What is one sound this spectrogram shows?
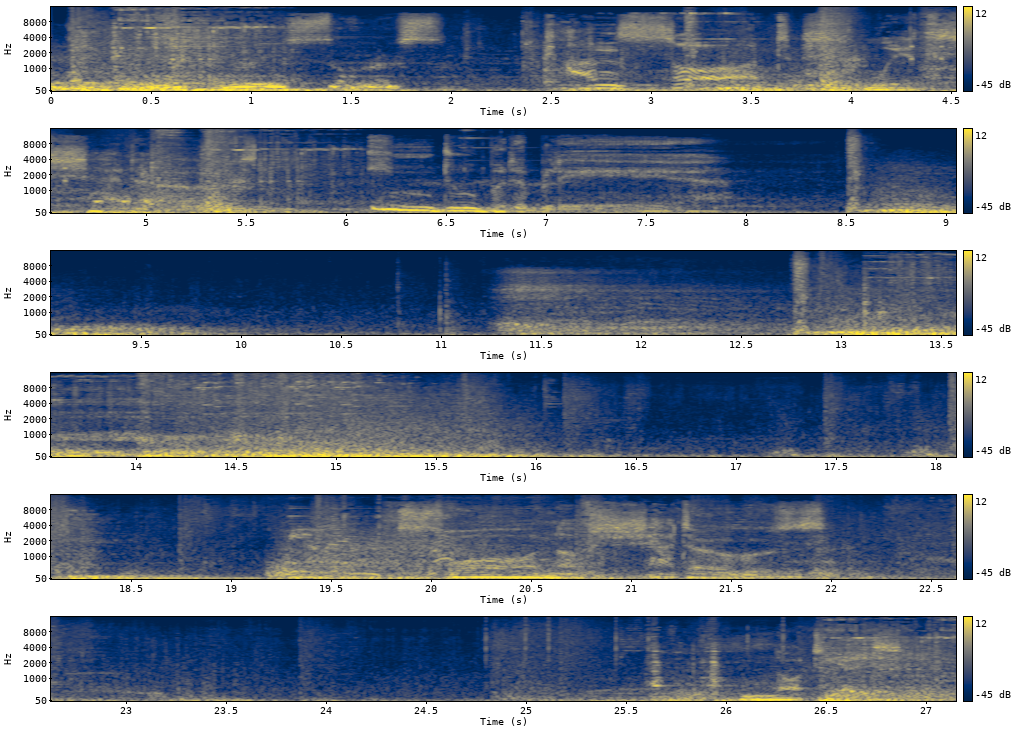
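Magic spells crackle and burst in a busy battle.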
